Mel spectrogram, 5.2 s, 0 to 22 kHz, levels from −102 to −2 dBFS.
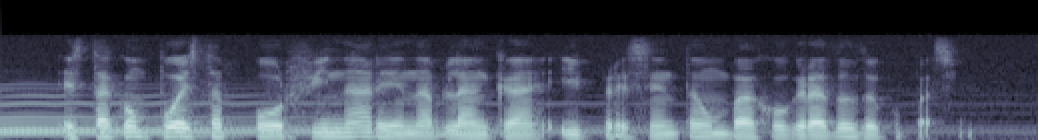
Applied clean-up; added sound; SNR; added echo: none; Guitar; 12 dB; none.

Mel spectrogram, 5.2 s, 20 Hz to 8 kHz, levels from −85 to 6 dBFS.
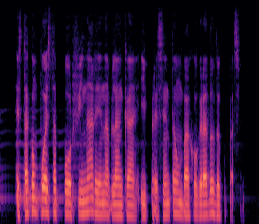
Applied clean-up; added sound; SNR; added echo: neural mask model RNNoise.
